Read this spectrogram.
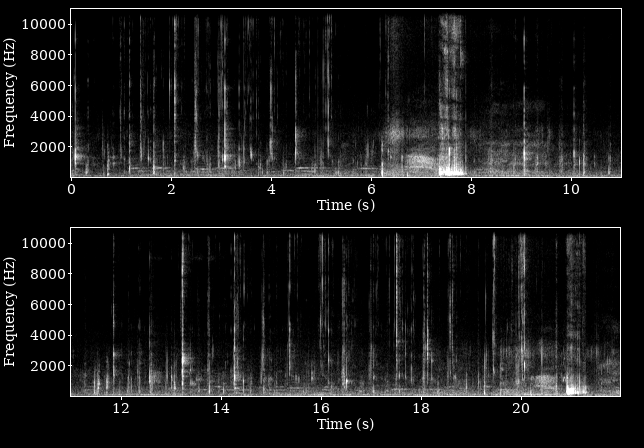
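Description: A metal spoon clinks and scrapes against a glass.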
